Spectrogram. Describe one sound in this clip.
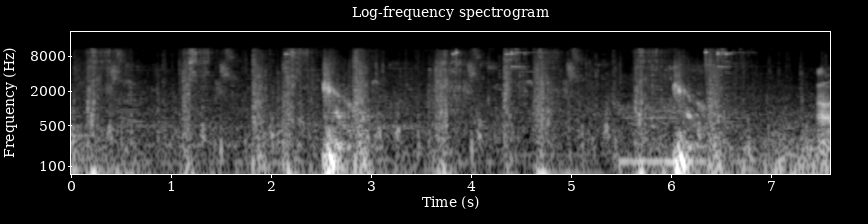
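Game combat effects clash and thud in quick bursts.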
